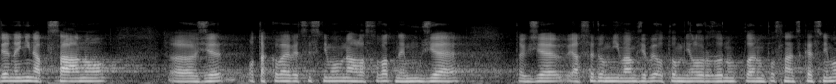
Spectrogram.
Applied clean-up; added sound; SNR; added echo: none; none; none; none.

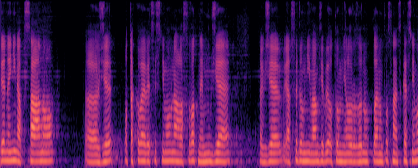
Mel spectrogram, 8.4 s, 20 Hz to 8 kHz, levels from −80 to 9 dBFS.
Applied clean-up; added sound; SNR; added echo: neural separator model SepFormer DNS4.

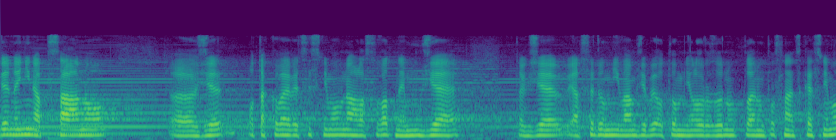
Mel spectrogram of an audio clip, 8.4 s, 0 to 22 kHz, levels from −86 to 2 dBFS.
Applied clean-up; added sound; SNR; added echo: none; Bowed string instrument; 14 dB; none.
